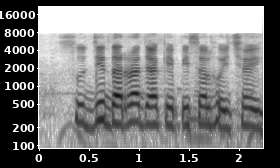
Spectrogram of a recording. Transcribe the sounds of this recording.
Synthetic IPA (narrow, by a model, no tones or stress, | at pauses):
sud͡ʒid̪əɾːad͡ʒakepisəlɦojt͡ʃʰəj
